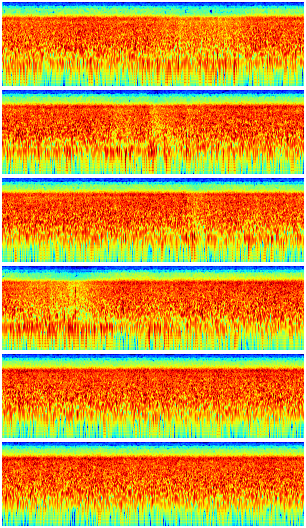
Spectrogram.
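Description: A glacial river rushes and roars close by.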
